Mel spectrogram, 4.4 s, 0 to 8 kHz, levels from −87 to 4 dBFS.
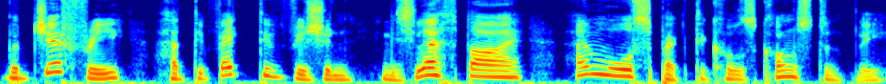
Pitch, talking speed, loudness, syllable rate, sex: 155 Hz, 175 wpm, -20 LUFS, 5.7 syllables/s, male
